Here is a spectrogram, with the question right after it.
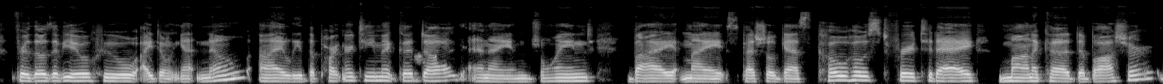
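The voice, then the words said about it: Slightly rough, hoarse voice. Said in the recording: “my voice is a little rough. I'm getting over a cold”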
